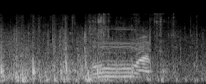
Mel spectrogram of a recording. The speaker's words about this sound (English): the family's carriage pulls up in front of a hotel. Zeb pulls on the reins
